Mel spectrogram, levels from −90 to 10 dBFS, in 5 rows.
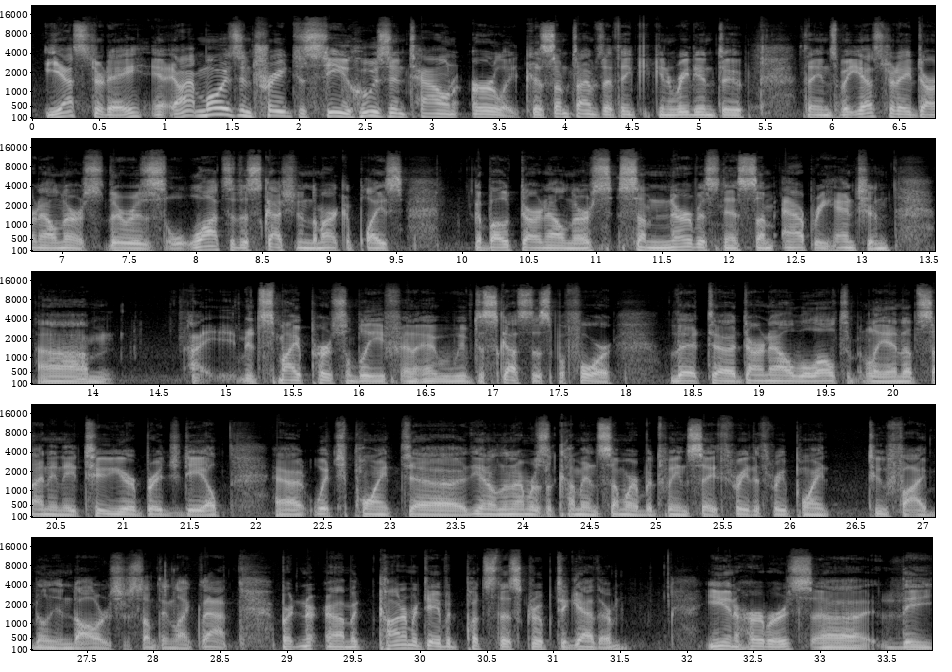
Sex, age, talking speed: male, 50-69, 175 wpm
